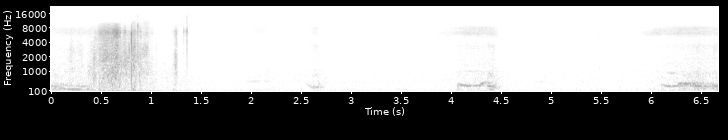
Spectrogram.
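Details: Sleeping animal snoring: soft, airy snuffling snores with a whistling, nasal edge, repeating every few seconds over quiet room noise.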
